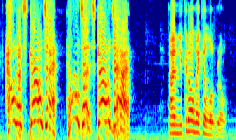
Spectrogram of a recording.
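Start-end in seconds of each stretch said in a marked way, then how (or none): 0.1-2.6 very high, unhinged, shrieking madman voice. Narrator voices a man in a fight, as a shrieking madman. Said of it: "He shrieks".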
